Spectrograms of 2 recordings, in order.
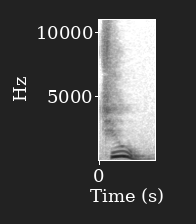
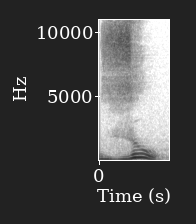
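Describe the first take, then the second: First: The word begins with a j sound. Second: The word begins with a buzzing z sound. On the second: "have a problem in pronouncing zoo"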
